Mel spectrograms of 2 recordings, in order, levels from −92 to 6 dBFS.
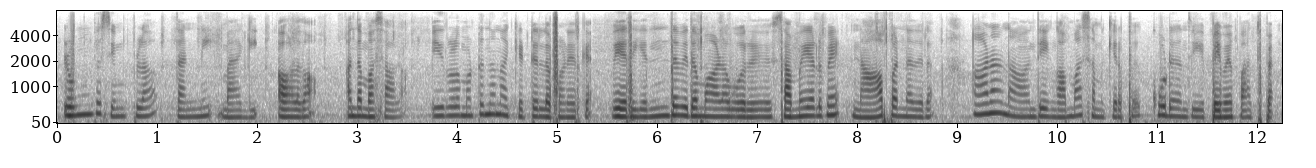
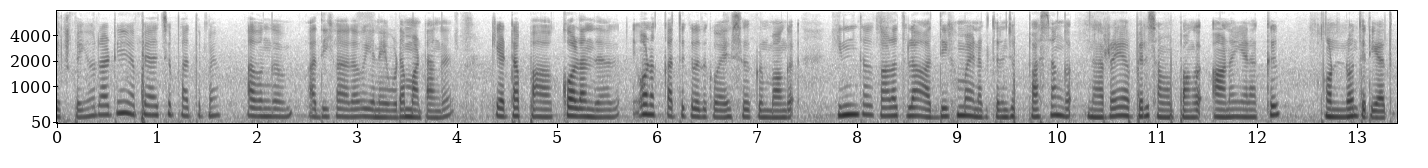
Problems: none marked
